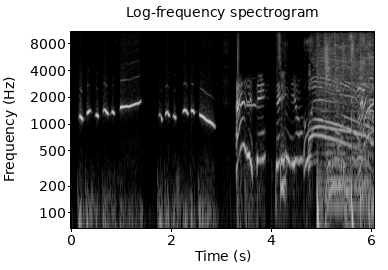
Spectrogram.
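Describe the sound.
Someone whistles a pop melody by a major international female singer in short, clear phrases of quick repeated notes and sliding tones, then a louder, richer voice takes over in the second half.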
